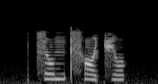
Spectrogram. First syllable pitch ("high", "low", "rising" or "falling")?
high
